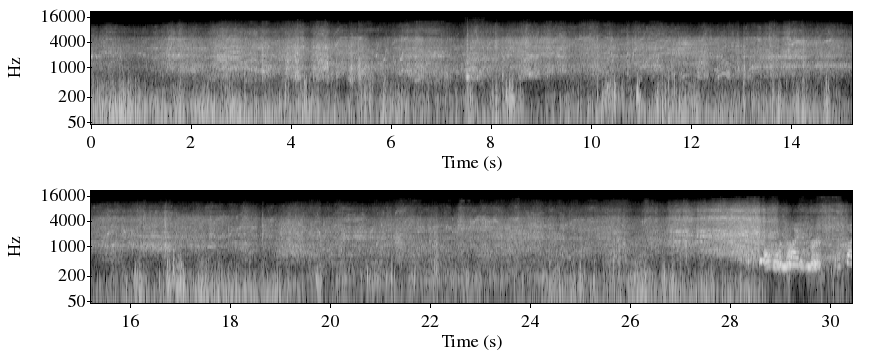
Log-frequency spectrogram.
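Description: Electric RC buggies racing around a dirt off-road track, a faint motor and tyre noise heard under a steady low rumble.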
